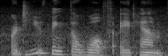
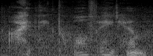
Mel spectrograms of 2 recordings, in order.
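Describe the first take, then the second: First: Said in the usual way. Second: Hushed conspiratorial whisper; teacher whispering a spooky guess to her class. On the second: Acted. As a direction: lean in and whisper it like a secret. Conspiratorial whispered answer to kids.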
